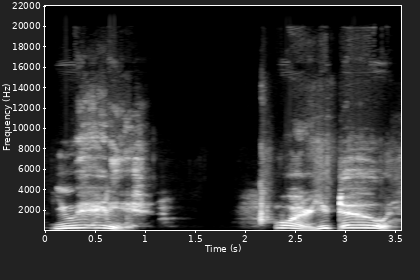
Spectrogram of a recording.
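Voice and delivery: high-pitched, drawn-out self-reproach; mock self-scolding. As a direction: stretch it out high, scolding yourself. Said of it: "And I was like".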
